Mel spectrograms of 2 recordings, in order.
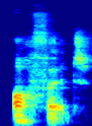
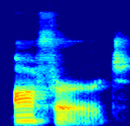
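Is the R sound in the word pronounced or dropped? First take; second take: dropped; pronounced. First: The R sound is dropped. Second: The R sound is pronounced. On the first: "You can hear that I don't produce the R" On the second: "In a rhotic accent, you'd say offered"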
